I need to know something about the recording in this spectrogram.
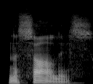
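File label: "nasalis", British English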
